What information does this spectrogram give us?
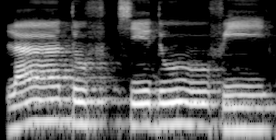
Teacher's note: Kalau kita berhenti misalkan la tufsidu fi, maka panjang dua harakat.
